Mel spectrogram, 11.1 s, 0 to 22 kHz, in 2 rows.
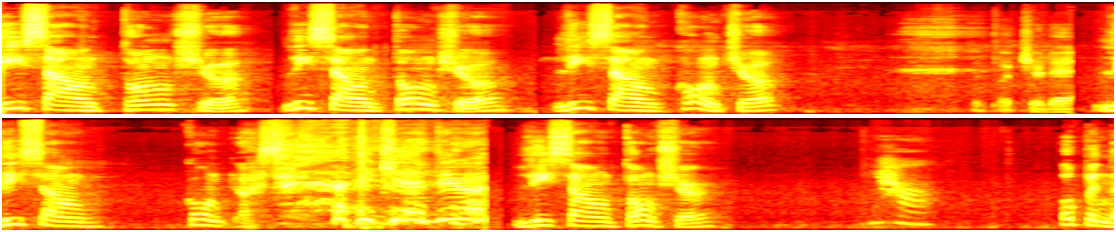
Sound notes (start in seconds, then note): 0.1 speaking in Chinese; 6.0 speaking in Chinese; 6.9 laughs; 8.3 speaking in Chinese; 10.0 car speaks in Chinese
